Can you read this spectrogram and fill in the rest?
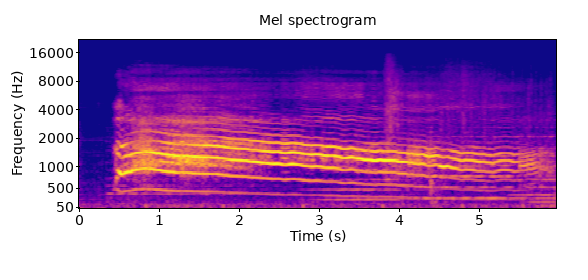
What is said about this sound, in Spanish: Mira cómo su hijo es apuñalado y asesinado frente a sus ojos, y sin poder hacer más, lanza un alarido de dolor.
